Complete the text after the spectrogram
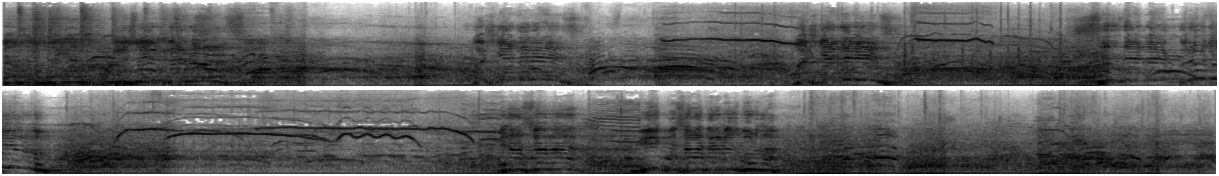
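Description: A man speaks loudly and with animation through a microphone and loudspeakers, outdoors.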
